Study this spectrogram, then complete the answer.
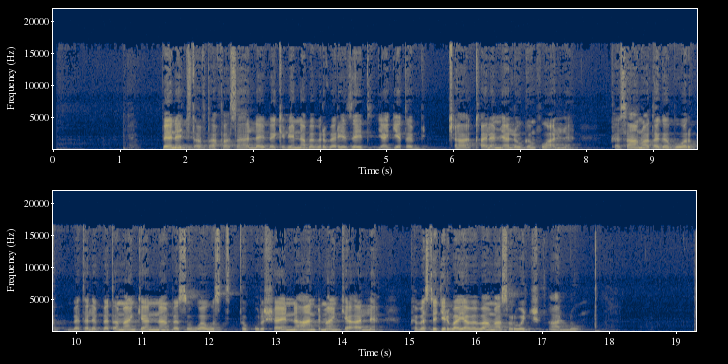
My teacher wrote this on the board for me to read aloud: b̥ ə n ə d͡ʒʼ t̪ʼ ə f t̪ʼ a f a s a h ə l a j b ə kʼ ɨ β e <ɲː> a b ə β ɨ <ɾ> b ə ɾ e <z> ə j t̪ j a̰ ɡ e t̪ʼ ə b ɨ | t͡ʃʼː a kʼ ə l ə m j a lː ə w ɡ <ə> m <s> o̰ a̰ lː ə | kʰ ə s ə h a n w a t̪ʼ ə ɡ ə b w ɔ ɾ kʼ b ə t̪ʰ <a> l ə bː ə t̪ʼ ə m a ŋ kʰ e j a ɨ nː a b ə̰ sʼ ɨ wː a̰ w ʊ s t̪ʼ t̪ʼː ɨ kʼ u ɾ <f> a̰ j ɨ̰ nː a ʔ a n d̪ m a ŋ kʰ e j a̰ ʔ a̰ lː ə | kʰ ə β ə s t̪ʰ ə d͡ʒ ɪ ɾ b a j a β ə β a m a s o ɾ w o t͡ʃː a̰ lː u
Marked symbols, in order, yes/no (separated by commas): no, yes, yes, yes, no, no, no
